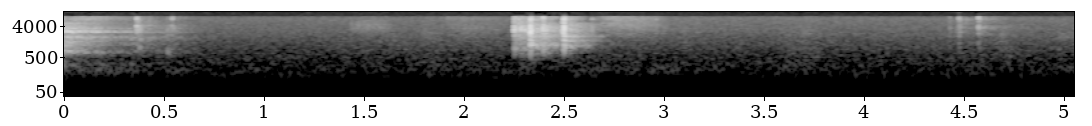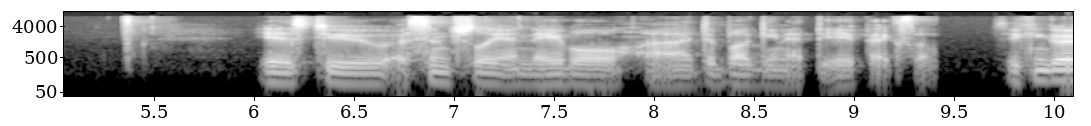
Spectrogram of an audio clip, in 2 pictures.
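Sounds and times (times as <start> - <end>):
computer keyboard and mouse clicks: 2.2 - 2.7, 4.4 - 4.8.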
